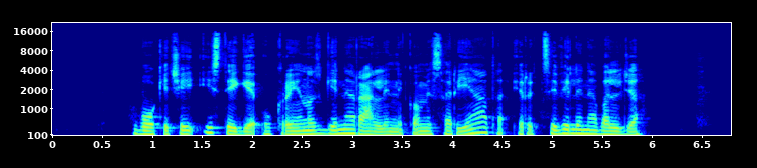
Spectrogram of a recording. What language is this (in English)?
Lithuanian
